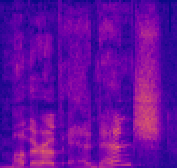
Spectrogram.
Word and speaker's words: Mother Of x Ensh: was like is it mother of andch and no mother of which I like better and it sounds that rolls off the tongue better as you said the X is silent.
